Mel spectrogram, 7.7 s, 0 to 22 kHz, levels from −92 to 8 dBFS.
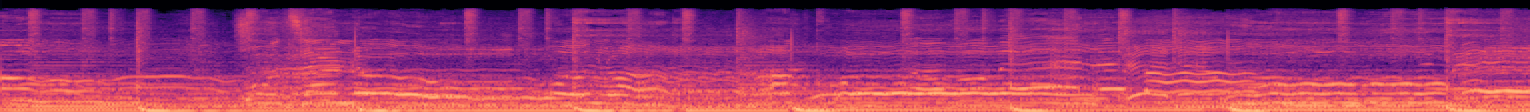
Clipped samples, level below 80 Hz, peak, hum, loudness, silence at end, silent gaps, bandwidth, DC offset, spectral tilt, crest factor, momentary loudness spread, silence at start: under 0.1%; -16 dBFS; 0 dBFS; none; -12 LUFS; 0 s; none; 16.5 kHz; under 0.1%; -6 dB/octave; 10 dB; 4 LU; 0 s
